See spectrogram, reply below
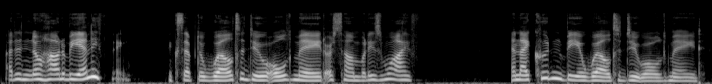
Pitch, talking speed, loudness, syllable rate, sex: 205 Hz, 220 wpm, -17 LUFS, 5.7 syllables/s, female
